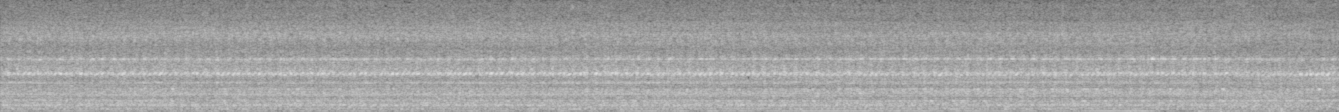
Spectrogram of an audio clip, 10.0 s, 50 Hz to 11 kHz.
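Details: Honda K24 engine at idle: steady rough grinding at first thought to come from the top end, with no engine-timed knock; traced to the AC compressor by removing the belt and spinning the pulleys.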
